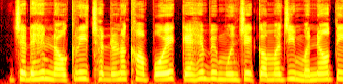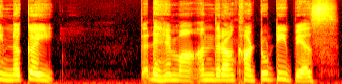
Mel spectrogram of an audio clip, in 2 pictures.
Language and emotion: Sindhi, sad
